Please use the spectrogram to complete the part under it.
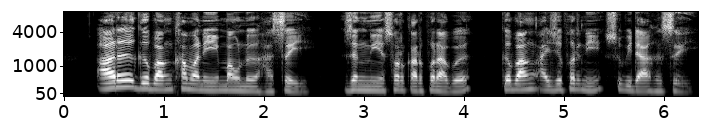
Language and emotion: Bodo, neutral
